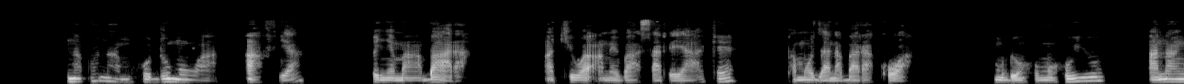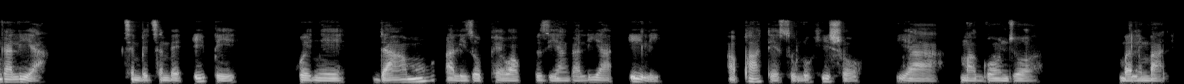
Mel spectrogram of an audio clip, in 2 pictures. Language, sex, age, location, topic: Swahili, male, 18-24, Nakuru, health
